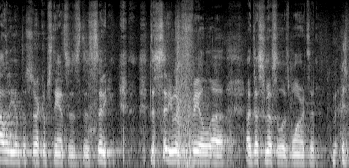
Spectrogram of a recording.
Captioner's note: laughs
